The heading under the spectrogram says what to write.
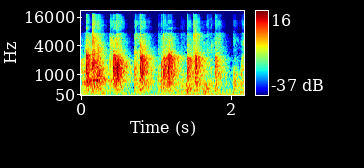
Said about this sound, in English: Let's appreciate the trustee. Thank you so much for the powerful prayers and worship. Let's clap for the trustee one more time. I said let's clap for the trustee.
